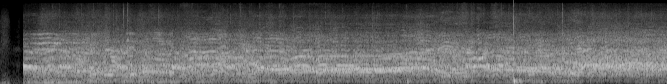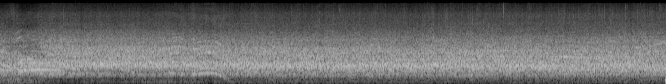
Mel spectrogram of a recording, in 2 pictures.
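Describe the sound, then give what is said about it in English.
A large football crowd roars and cheers continuously, a dense, loud wash of voices and applause that swells and holds steady throughout, with a brief sharp thud partway through. “The noise of the crowd is just pure ASMR for me.”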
